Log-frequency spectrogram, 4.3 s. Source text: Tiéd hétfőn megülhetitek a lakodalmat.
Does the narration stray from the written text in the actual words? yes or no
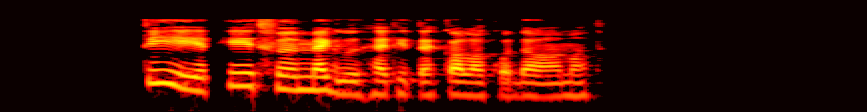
no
